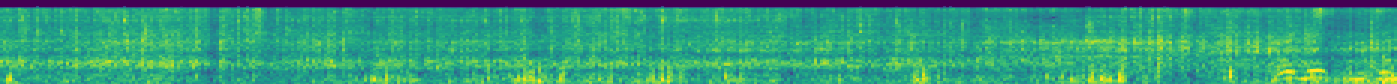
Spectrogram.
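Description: Shopping cart wheels rattle over asphalt.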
